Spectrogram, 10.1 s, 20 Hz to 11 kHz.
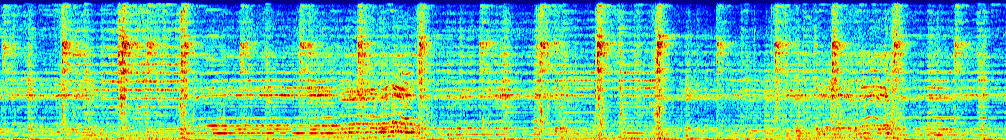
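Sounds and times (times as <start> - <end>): band with heavy bass: 0.0 - 10.0
voices singing along: 0.0 - 10.0.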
